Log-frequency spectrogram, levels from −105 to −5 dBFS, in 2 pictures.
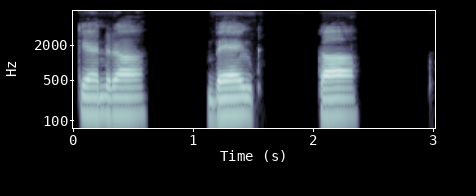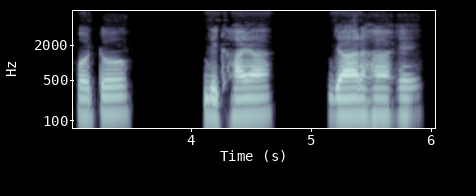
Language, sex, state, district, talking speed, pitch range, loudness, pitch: Hindi, male, Bihar, Jahanabad, 80 wpm, 120-125 Hz, -26 LUFS, 125 Hz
